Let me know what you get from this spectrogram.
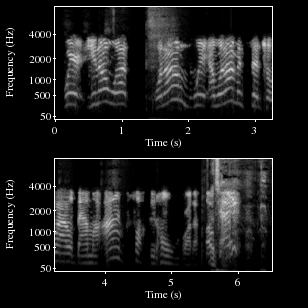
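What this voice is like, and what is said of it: Alabama accent. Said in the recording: “your accent's a dead giveaway. Where exactly in Alabama did you grow up?”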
